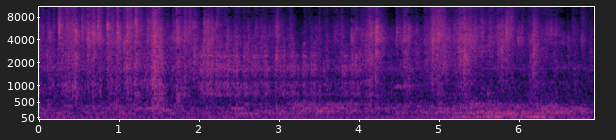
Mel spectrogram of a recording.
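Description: Faint bird calls, including dove-like sounds, heard now and then over quiet room tone.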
